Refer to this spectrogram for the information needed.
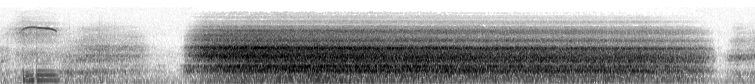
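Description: A long, steady, hoarse exhale from the back of the throat, a breathy rushing hiss lasting about five seconds, preceded by a softer inhale and fading out at the end.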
